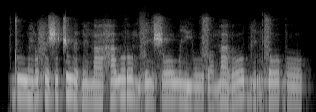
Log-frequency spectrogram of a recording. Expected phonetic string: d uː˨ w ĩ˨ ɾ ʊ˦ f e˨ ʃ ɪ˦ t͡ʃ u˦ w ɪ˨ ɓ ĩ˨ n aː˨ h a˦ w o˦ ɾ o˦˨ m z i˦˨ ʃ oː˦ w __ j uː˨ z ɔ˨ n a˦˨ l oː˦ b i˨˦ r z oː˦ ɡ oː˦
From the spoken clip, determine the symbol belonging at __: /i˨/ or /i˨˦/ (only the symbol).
i˨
